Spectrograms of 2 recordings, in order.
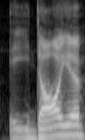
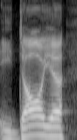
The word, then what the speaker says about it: Idalia: date again expecting uh idolia it's very hard to say Idol yes if we're used to saying Vidalia but a little different pronunciation but idalia will strengthen through the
